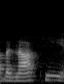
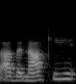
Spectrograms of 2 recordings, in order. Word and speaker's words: Abenaki: grace is half a banoffee and half Irish I'm really sorry I'm going to have to look at how that word is pronounced it's a de and Aki half Abenaki and half Irish again sorry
